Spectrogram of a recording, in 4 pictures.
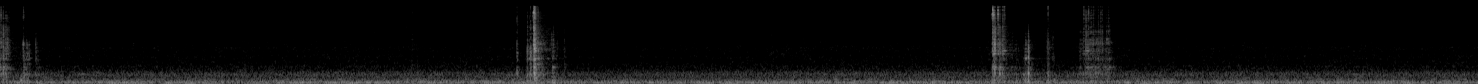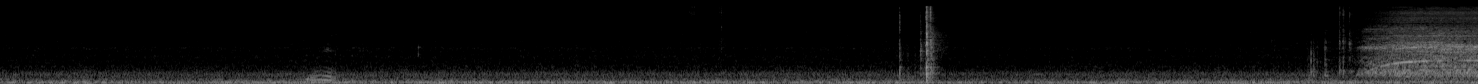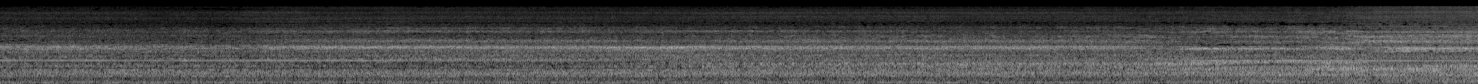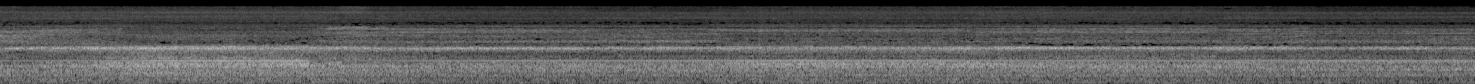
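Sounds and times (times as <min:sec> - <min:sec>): hair dryer blowing: 0:28.2 - 0:59.0.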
